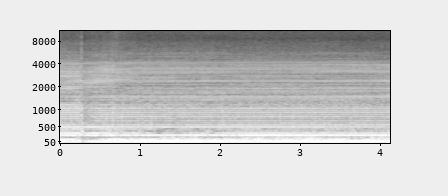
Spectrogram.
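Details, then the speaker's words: 2019 Nissan Sunny, AC blower behind the dash: loud steady droning hum with a rough vibrating edge; its two bearings wear out after some time in service, causing heavy vibration and noise. "इसके लाक कुछ अरसा चलने के बाद ख़राब हो जाते हैं जिस वजह से फिर इसके अंदर वाइब्रेशन पैदा हो जाती है।"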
